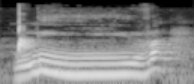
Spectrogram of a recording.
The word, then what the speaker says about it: leave: If I leave, dientes de arriba, labio de abajo.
